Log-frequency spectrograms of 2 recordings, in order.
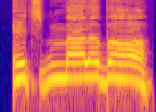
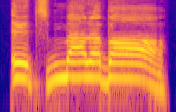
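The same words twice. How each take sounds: First: High, slow, ringing shout; powerful strange shout. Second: High, slow, loud cry; powerful strange shout. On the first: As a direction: cry out as if possessed. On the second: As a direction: call it out in a trance. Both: A narrator's reading. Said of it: "Paul shouted in a powerful, strange voice".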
